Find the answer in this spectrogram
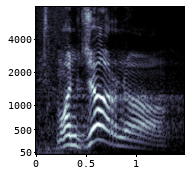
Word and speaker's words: buongiorno: Buongiorno. Buenos dias. No, buongiorno in Italian, buongiorno.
